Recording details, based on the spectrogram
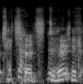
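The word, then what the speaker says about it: Chechik: I'm gonna pronounce Adriana Chechnik. Am I saying it right? Yeah. Chechnik.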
